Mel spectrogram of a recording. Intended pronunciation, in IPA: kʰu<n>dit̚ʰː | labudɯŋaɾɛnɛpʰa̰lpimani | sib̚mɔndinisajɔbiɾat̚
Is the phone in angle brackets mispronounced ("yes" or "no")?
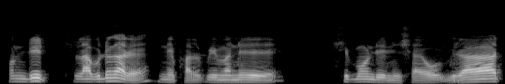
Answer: no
